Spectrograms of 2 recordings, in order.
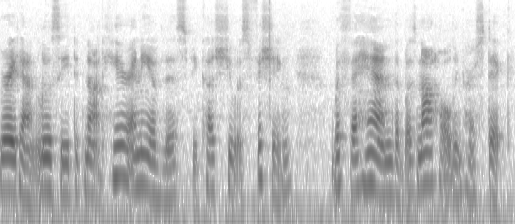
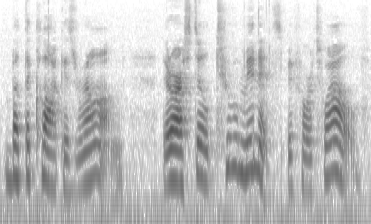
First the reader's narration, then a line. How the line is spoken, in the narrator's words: instantly exclaimed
